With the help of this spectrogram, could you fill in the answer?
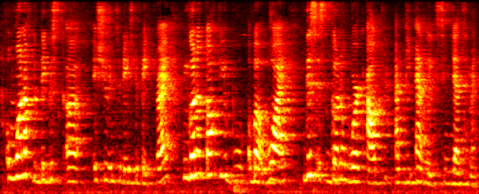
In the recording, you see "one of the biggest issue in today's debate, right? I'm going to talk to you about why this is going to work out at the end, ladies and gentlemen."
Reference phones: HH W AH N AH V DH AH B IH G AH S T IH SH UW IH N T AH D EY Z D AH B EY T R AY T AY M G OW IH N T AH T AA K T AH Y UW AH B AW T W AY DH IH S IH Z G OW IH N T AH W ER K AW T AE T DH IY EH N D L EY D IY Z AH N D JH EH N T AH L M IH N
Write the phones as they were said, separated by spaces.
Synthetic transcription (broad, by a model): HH W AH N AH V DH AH B IH G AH S T IH SH UW IH N T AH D EY S D AH B EY T R AY T AY M G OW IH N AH T AA K T AH Y UW AH B AW T W AY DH IH S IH S G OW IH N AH W ER K AW T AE T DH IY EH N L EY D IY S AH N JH EH N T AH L M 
